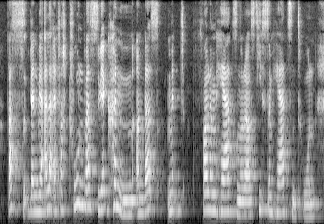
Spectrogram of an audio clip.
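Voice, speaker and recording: With audible room echo, a woman speaks fairly slowly at a fairly high pitch, her loudness very even and her pitch variation ordinary. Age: 20s. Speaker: podcast co-host, social worker. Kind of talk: casual chat.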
